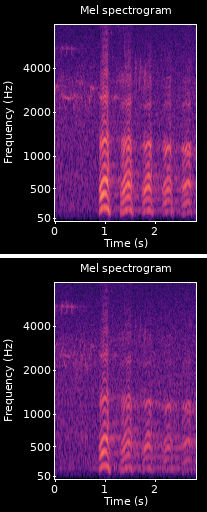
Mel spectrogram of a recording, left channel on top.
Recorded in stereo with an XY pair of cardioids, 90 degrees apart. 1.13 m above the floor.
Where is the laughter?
40° left, 0.5 m; by 2.7 s 60° left, 1.6 m.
